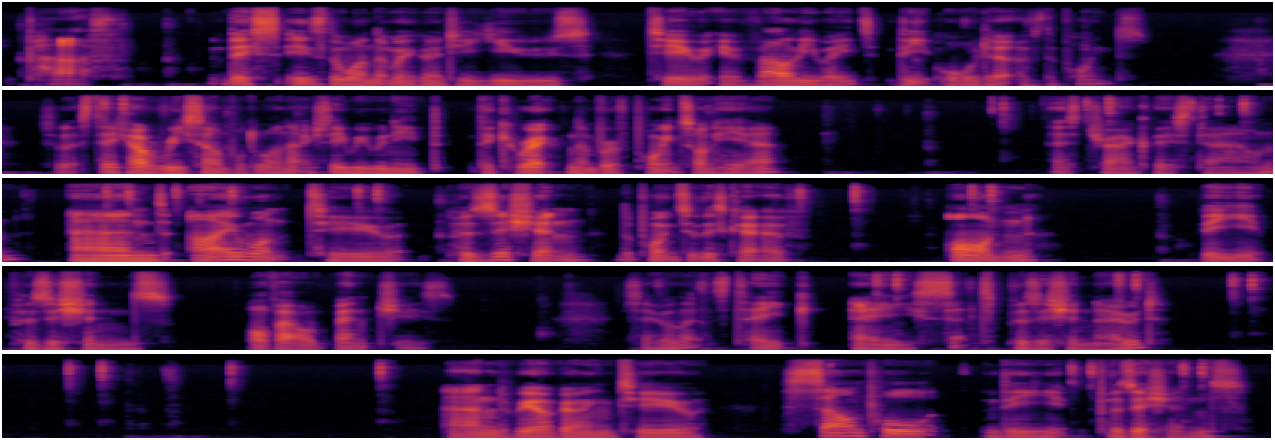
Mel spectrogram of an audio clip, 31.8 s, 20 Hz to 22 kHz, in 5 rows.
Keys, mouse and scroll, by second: 0.0 shift+middle drag, 0.5 scroll up 1, 0.8 shift+middle drag, 4.5-5.1 shift+middle drag, 5.6 middle click, 6.7 ctrl+shift+click, 7.4 shift+middle click, 8.9 middle click, 9.8-10.1 shift+middle drag, 11.2 shift+right drag, 11.7 g, 12.5 drag, 12.5 g, 12.9 g, 13.4-13.8 drag, 14.0 g, 14.7-15.1 shift+middle drag, 16.0 shift+middle click, 16.5 drag, 17.4 g, 18.4-18.7 shift+middle drag, 21.6 middle click, 22.2 shift+a, 25.6 drag, 25.9 ctrl+x, 26.4 click, 27.4 scroll up 1, 27.6-28.1 middle drag, 30.9 click, 31.2 shift+d.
